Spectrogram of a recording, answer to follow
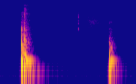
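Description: Two sharp knocks about a second and a half apart, with faint small clicks between them: a hand tool handled and set down on a workbench while a chainsaw fuel line is trimmed.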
